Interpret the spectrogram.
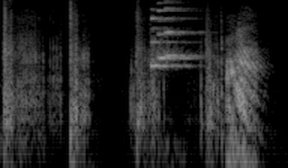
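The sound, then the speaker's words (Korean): A game-style monster appearance alert: a few quick thudding hits, then a bright sustained electronic chime and a short swooping tone, fairly loud, with no voices. “몬스터 출연 알림음?”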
